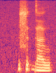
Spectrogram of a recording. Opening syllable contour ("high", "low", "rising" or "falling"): high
